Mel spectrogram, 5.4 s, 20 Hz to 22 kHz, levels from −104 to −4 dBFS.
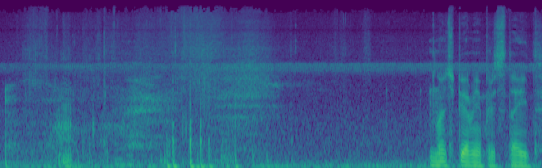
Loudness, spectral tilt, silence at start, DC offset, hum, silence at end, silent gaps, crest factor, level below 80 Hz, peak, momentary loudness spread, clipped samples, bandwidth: -42 LUFS; -5 dB/octave; 0 s; under 0.1%; none; 0 s; none; 22 dB; -52 dBFS; -20 dBFS; 18 LU; under 0.1%; 19 kHz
